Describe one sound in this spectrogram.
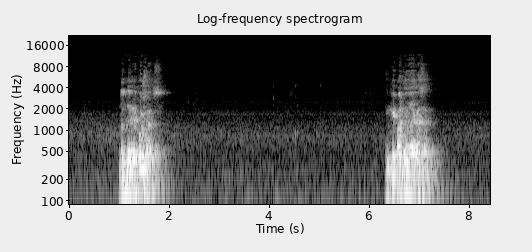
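A man speaks in short loud bursts close by.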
